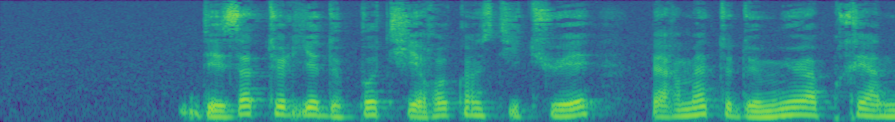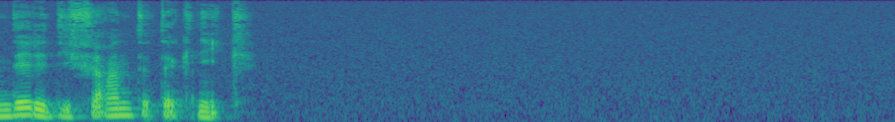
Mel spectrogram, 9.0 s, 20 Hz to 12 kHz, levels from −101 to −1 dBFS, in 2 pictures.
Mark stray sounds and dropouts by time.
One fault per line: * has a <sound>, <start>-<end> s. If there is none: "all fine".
all fine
